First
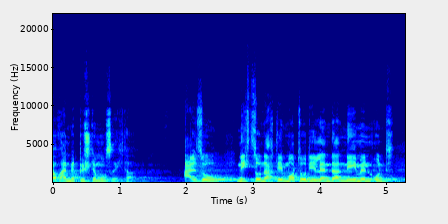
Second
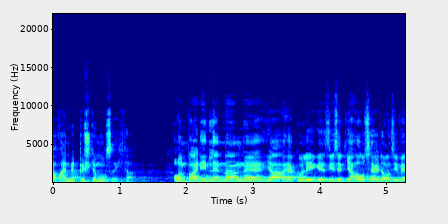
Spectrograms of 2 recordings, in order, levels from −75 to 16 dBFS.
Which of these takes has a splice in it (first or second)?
second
